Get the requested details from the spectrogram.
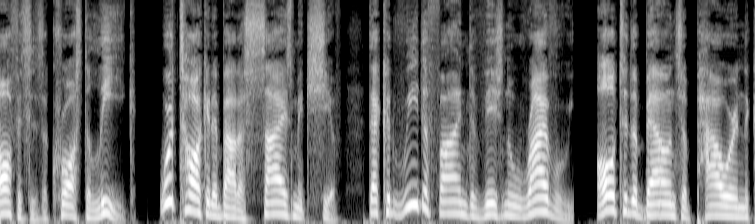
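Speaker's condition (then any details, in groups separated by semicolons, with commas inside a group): No condition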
